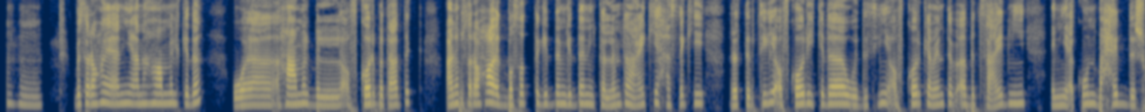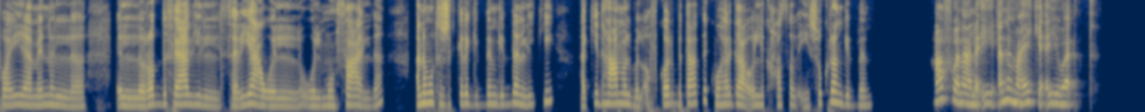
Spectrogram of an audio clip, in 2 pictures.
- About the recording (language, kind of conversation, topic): Arabic, advice, إزاي أتعلم أوقف وأتنفّس قبل ما أرد في النقاش؟
- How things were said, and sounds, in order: none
